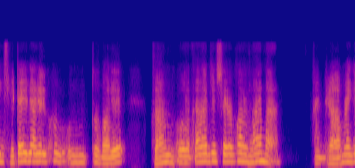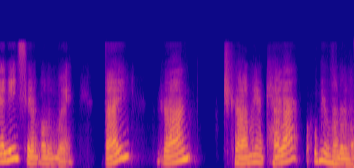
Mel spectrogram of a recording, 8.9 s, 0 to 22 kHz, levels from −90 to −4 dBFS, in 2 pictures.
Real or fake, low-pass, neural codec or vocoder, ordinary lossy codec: fake; none; codec, 16 kHz, 0.5 kbps, FreqCodec, smaller model; none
